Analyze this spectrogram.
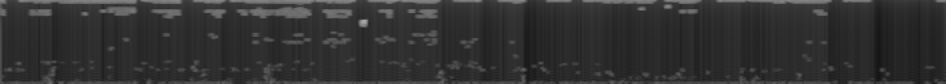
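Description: A live band plays loudly.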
